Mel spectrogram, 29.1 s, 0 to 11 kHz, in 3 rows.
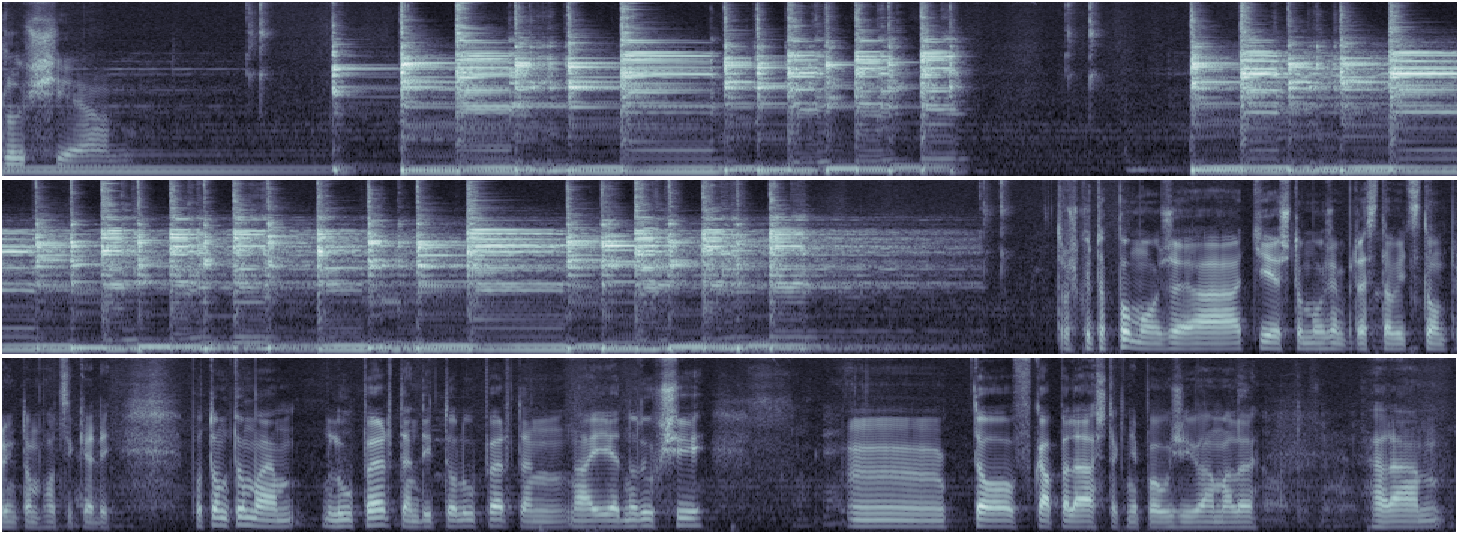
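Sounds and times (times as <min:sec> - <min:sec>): slap bass with reverb: 0:00.0 - 0:06.5, 0:07.6 - 0:16.2.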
